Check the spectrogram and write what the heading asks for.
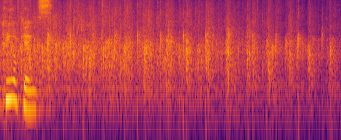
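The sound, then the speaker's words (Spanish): An audience breaks into loud, sustained applause for the King of Kings, a dense wash of clapping that holds steady for several seconds, with a brief voice or cheer rising at the very start. “Podemos darle un fuerte aplauso al Rey de Reyes.”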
